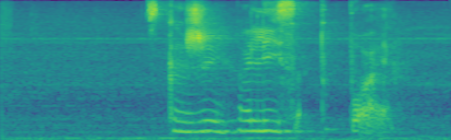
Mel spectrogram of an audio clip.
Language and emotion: Russian, angry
